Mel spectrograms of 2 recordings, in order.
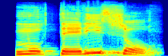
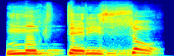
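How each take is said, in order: First: Mukterizo said slowly with the accent on the i; stress on the i. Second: Mukterizo said slowly, syllable by syllable; Greek word. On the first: Preacher repeating the Greek word mukterizo, slow, stressing the i. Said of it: "Lleva acento en la I". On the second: Preacher teaching the congregation to say mukterizo, slow. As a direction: pronounce mukterizo carefully and slow. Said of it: "la palabra que se utiliza en el original en griego es la palabra". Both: Shown as a demonstration.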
